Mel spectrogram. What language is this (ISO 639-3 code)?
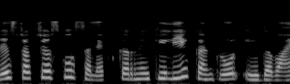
hin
